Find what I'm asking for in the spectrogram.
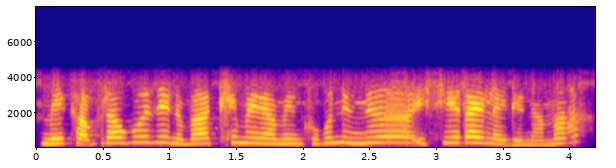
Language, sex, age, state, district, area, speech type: Bodo, female, 18-30, Assam, Chirang, rural, conversation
